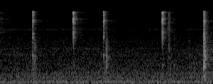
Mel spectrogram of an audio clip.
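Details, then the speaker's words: 1969–1976 Corvette wiper motor on a test unit: sharp dry relay clicks with the blue wire off, but no motor hum. With the wiper switch ground removed the relay does not click, so the relay is energised through the switch but the motor never runs. "that's the only way to make it click so blue wire off uh relay clicks uh ground off the wiper switch relay uh uh does not click"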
